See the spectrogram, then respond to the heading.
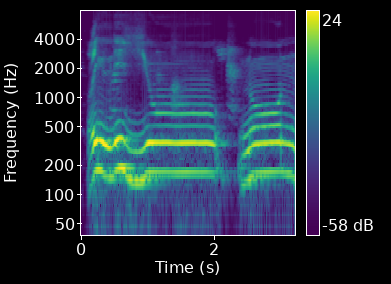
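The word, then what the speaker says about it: عِلِّيُّونَ: या वाव पेश यू, इल्लियू, नून ज़बरना, इल्लियूना। ठीक है, ये हिज्जे पढ़ने का तरीका है, क्योंकि जिस हरफ में तशदीद रहेगा उसे दो बार पढ़ना पड़ेगा, डबल पढ़ना पड़ेगा।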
